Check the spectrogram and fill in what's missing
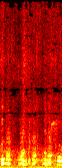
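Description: Village chickens clucking in soft, repeated calls at a moderate distance, with a constant background hiss of the outdoors.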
